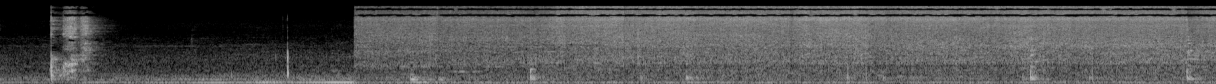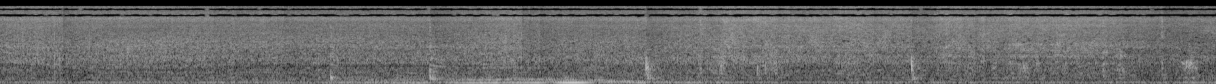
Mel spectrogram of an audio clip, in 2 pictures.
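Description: Bhuna dal frying in a pan at home gives a steady, loud sizzle throughout, broken by occasional clinks and scrapes of a spoon stirring against the metal.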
